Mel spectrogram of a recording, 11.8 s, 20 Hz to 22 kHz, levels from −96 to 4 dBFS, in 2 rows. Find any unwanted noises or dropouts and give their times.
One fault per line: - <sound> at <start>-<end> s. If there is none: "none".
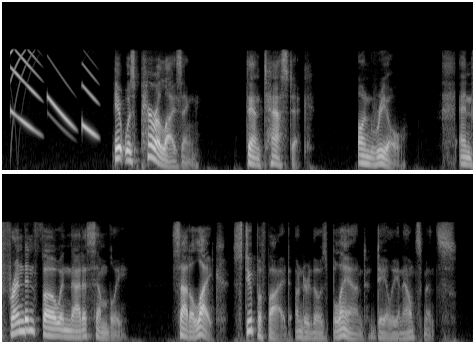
- chirp at 0.1-1.2 s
